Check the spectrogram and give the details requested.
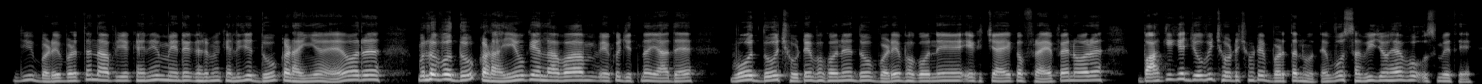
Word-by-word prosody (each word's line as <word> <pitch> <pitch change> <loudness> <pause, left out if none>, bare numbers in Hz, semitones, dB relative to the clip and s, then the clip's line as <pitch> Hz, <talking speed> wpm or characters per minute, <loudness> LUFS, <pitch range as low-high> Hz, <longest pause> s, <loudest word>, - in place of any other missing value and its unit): जी, 200 +7 -7
बड़े 145 -3 -1
बर्तन 175 +7 -1
आप 185 -2 +2
ये 180 0 -2
कह 180 0 -1
रहीं, 205 +4 -2
मेरे 185 -3 -1
घर 170 0 -2
में 185 +1 -5
कह 175 - -3
लीजिए 180 +6 -1
2 160 +3 -3
कढ़ाइयाँ 155 -4 +1
हैं 130 +6 +1
और 210 +1 +2 0.5
मतलब 220 +3 +6
वो 230 0 +8
2 215 0 +1
कढ़ाइयों 170 +3 +3
के 220 +1 +2
अलावा 185 -1 +3
मैं 175 -3 -3
को 185 - -4
जितना 165 +2 -4
याद 150 -2 0
है, 165 +2 -1 0.4
वो 180 +7 +3
2 185 +2 0
छोटे 180 -2 -1
भगोने, 175 +1 0
2 185 +1 -3
बड़े 140 +4 +3
भगोने, 160 0 0 0.2
1 165 -2 -3
चाय 155 -2 +2
का 170 - -1
फ्राई 140 -5 0
पैन 185 +1 +2
और 190 +1 +3 0.5
बाकी 175 +8 +3
के 255 - +3
जो 210 - +3
भी 230 +3 -2
छोटे-छोटे 190 -1 -4
बर्तन 160 +2 0
होते 135 -2 -6
हैं 140 - -5
वो 200 +4 -3
सभी 175 -2 -3
जो 185 - -1
है 195 +1 +2
वो 195 0 -4
उसमें 155 -1 -4
थे 115 - -5
180 Hz, 225 wpm, -23 LUFS, 160-195 Hz, 0.5 s, वो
